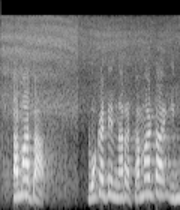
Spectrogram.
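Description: Chopped tomatoes sizzling in hot oil in a steel kadai with roasted spices: a steady hiss that sets in as they hit the pan. A man's voice talks over it in short stretches.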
